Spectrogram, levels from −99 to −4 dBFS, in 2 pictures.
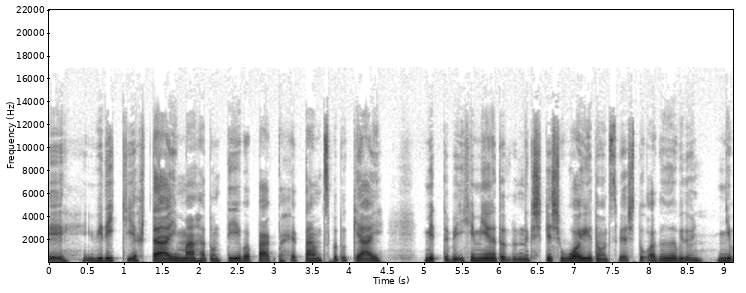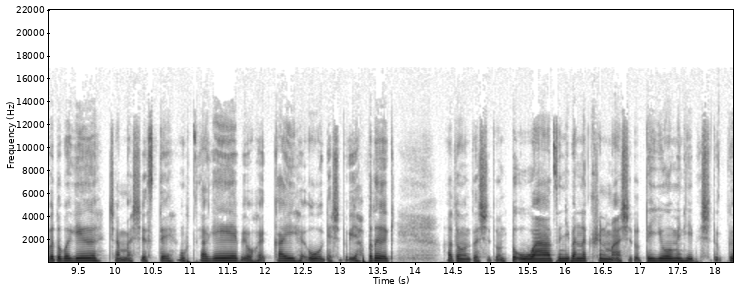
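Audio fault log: No faults detected.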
